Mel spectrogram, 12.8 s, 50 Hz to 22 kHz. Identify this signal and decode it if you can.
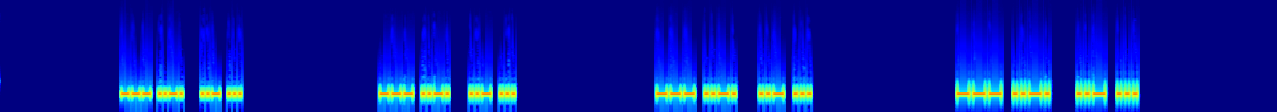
Morse code, heard as a keyed tone, about 38 wpm, 700 Hz. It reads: OF US OF US OF US OF US
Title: Speed-Racing - Sets of 2 Words 30wpm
